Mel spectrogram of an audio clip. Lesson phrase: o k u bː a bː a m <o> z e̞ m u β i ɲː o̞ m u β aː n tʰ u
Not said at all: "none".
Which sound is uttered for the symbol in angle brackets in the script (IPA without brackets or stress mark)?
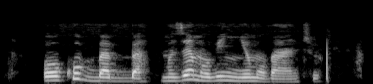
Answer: u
